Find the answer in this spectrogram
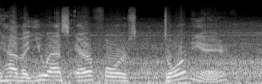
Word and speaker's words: Dornier: Air Force Dornier. Dornier? Is that how you say it? Dornier? Dornier?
